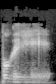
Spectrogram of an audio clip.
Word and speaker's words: brie: brie oh right on you said it wrong it's white sauce and brie brie but yeah that was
